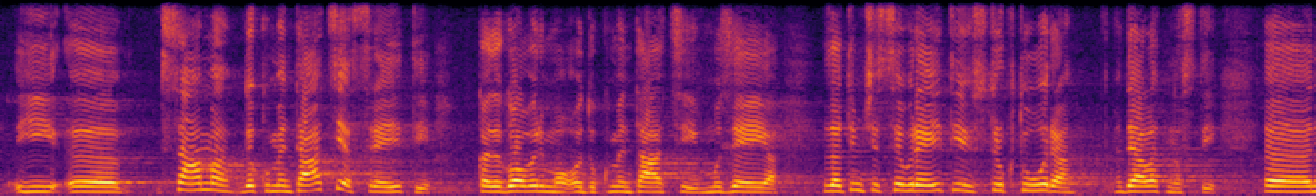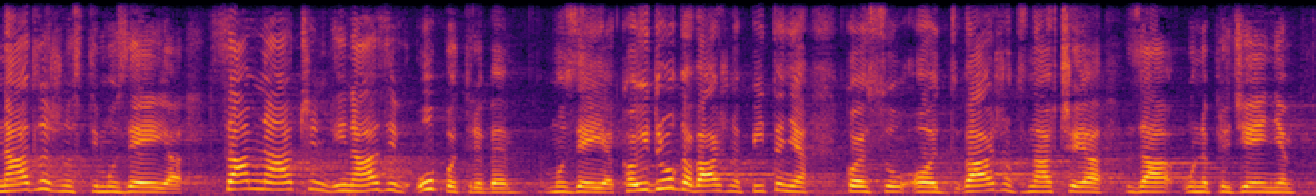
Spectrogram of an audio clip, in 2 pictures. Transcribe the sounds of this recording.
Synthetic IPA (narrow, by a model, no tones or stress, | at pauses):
i | saːmad̪o̞kume̞nt̪aːt̪sijasɾeːd̪it̪i | kad̪aɡo̞ʋo̞ɾimo̞ːd̪o̞kume̞nt̪aːt̪siimuzeːja | zat̪imt͡ɕe̞se̞uɾe̞ːd̪it̪ist̪ɾukt̪uːɾa | d̪e̞lˠat̪no̞st̪i | naːd̪le̞ʒno̞st̪imuzeːja | saːmnaːt͡ʃininaːziʋupo̞t̪ɾe̞be̞ | muze̞ːjakao̞id̪ɾuɡaʋaːʒnapiːt̪aɲa | ko̞jasuʔod̪ʋaːʒno̞ɡznat͡ʃajazaunapɾe̞d͡ʑeːɲe̞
